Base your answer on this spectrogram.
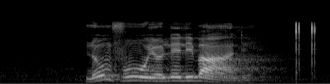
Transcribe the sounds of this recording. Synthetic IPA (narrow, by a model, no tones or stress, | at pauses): noɱvujɔleliɓaːli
